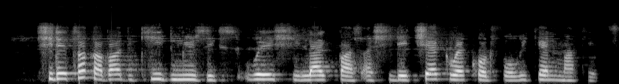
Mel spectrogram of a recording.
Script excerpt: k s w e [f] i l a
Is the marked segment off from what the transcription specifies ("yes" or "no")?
yes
